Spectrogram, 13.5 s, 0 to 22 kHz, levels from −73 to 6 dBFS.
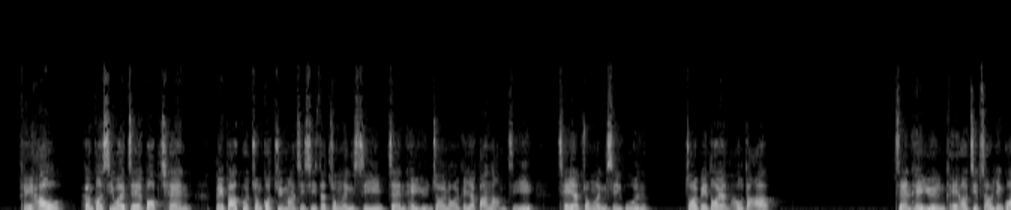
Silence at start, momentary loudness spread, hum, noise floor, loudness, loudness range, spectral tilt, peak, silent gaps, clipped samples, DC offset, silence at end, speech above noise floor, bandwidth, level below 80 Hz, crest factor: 0.3 s; 7 LU; none; -65 dBFS; -24 LUFS; 4 LU; -5 dB/octave; -4 dBFS; none; under 0.1%; under 0.1%; 0 s; 41 dB; 15 kHz; -60 dBFS; 20 dB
